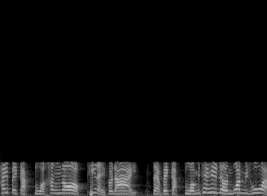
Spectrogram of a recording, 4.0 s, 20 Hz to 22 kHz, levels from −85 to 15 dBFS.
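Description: Speech that sounds muffled and boxy, with scratchy s sounds and a granular hiss, points to the Bluetooth CVSD headset codec, which fits a 64 kbit/s stream and cuts everything above 4 kHz. Short buzzing stutters at 1.34 to 1.38 s, with about 34 ms lost over 45 ms and a run of roughly 20 ms, and again at 3.00 to 3.01 s with about 11 ms lost, come from a Bluetooth headset packet repeated: each lost packet is replaced by the previous one, so repeats every 3.75 ms buzz near 267 Hz.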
